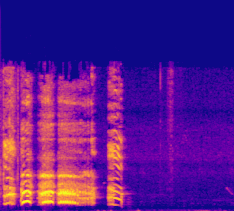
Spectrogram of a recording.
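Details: Rooster crowing: a harsh, multi-part crow with short rising opening notes, a long held middle note and a falling final syllable, over in under two seconds, followed by faint low rumbling background noise.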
